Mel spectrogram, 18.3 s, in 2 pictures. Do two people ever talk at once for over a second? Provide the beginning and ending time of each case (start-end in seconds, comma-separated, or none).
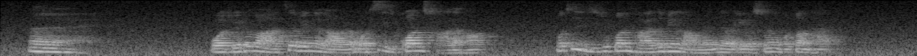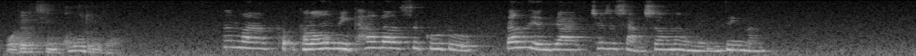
none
